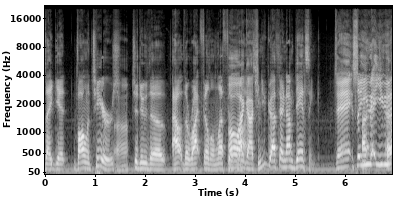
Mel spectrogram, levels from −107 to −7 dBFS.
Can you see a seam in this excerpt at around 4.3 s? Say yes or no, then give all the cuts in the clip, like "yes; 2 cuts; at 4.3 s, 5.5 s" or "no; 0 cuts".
yes; 1 cut; at 4.3 s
